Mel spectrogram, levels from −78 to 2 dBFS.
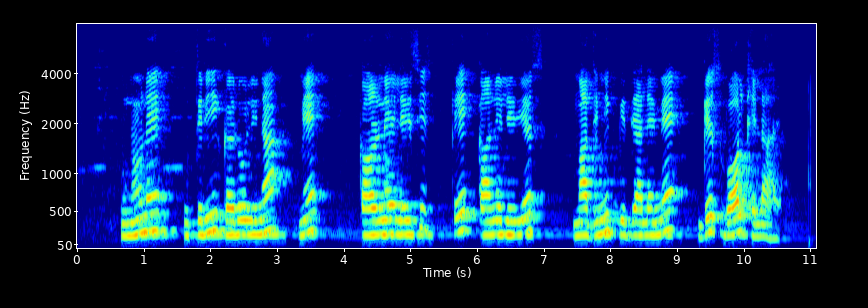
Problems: constant background noise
